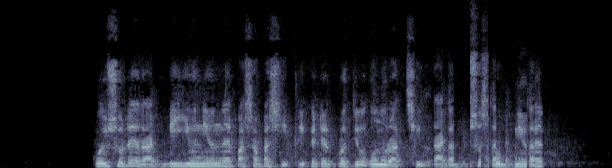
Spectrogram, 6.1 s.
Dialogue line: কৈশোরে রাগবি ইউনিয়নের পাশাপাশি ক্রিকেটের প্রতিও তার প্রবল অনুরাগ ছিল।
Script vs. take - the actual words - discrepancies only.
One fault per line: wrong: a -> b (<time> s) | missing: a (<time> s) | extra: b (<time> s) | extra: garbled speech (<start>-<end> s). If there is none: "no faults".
missing: তার প্রবল (3.6 s)
extra: garbled speech (4.3-5.4 s)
